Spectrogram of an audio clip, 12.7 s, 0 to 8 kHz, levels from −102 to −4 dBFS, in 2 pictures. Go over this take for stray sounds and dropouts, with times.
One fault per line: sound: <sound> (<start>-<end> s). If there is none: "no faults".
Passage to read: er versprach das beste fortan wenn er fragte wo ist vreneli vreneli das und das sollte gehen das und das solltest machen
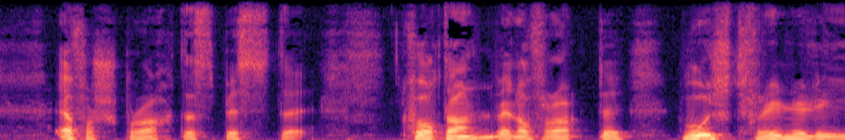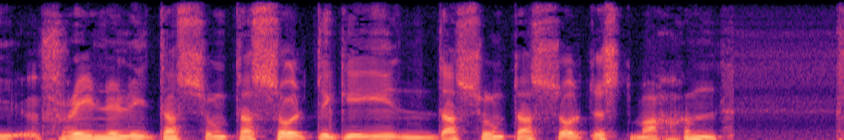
no faults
